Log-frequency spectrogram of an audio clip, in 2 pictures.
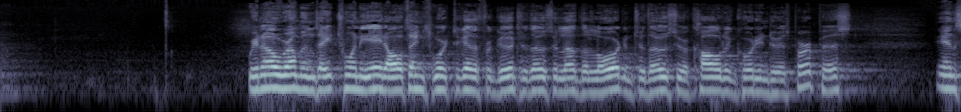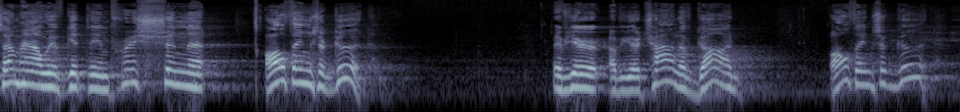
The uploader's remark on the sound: Downtown Church Of Christ Audio Sermon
